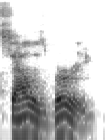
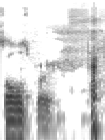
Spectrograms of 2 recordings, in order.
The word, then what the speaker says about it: Salisbury: how you say it it's not Salisbury it's Salsbury Salisbury sounds better rolls off the tongue easier salb kwaba but so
